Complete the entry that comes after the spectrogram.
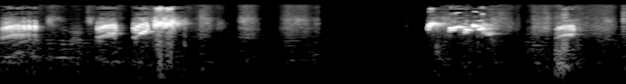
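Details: Red-whiskered bulbul lure song used to call the flock: loud bursts of warbled, slurred notes in two groups separated by a short silence, with a few softer chirps between.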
